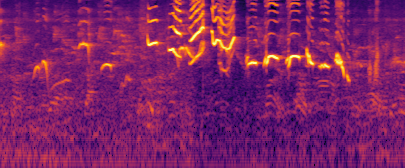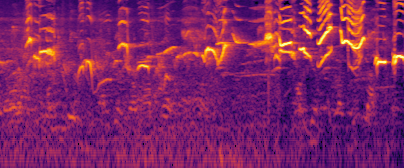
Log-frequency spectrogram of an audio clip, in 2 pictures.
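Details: Oriental magpie-robin singing to challenge a rival: a long, fast, varied stream of loud whistles, slurred sweeps and sharp chips, dense bursts with brief pauses, continuing throughout with faint low background noise.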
